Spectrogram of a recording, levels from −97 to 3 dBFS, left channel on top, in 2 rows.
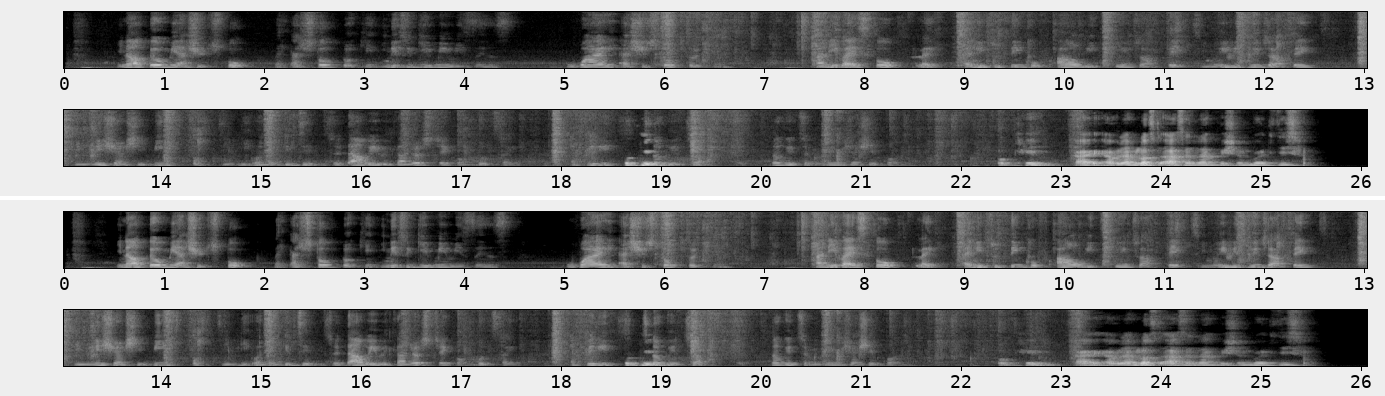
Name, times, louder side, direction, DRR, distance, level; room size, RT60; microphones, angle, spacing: voice 1, 0.5-1.8 2.1-4.3 5.0-6.6 7.5-8.7 9.0-12.5 13.1-17.6 18.1-18.5 18.9-19.4 20.1-21.4 22.8-22.9, right 1 dB, 85° right, 0.6 m, -37 dB
sound 1, 5.6-23.2, equal, ahead, 1.7 m, -42 dB
voice 2, 18.6-19.1 22.4-25.4, left 5 dB, 80° left, 0.4 m, -27 dB
3.2 x 2.1 x 2.9 m
head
